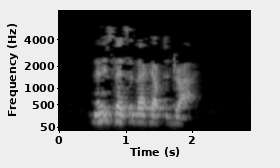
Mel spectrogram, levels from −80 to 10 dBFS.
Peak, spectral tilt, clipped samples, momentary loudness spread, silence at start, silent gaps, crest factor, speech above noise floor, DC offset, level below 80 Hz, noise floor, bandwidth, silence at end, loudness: -6 dBFS; -9 dB/octave; under 0.1%; 7 LU; 0.5 s; none; 20 dB; 55 dB; under 0.1%; -82 dBFS; -78 dBFS; 5.8 kHz; 0.8 s; -24 LUFS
